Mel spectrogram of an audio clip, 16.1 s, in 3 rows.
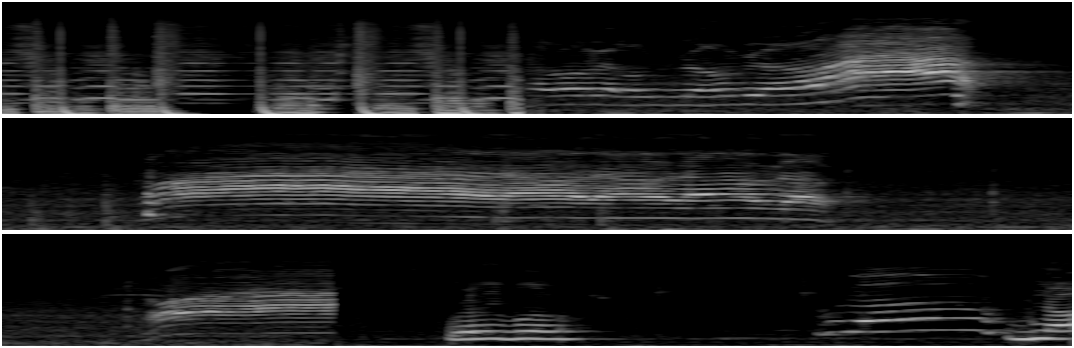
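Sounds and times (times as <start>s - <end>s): cat meowing: 2.6s - 5.2s, 6.0s - 9.6s, 11.2s - 12.4s.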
